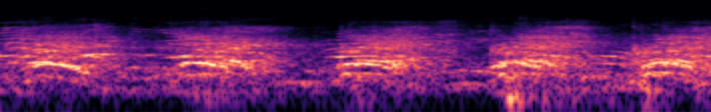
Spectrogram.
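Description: A wrestling crowd at a tag team invitational roars and chants loudly and steadily for the wrestler called the gorgeous one, the noise surging in repeated waves.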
